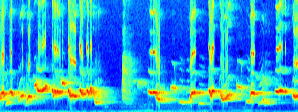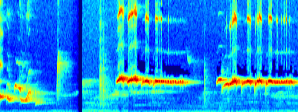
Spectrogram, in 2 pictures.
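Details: White-rumped shama song for prompting other birds to answer: dense chattering and whistled phrases in bursts, followed by two long, steady high whistles with a slightly buzzy edge.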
